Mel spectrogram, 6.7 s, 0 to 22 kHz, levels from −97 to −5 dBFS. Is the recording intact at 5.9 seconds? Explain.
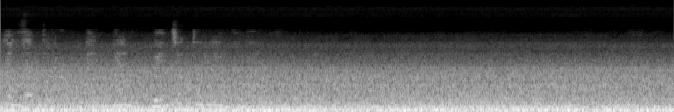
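Yes, at 5.9 s the sound is intact, with no dropout, click, distortion or other fault.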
